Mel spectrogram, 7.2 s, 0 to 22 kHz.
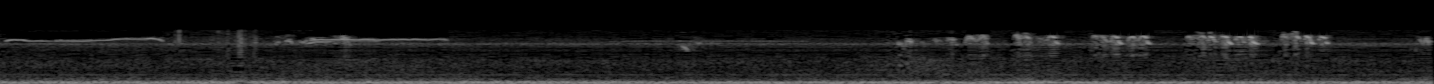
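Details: Bald eagle heard at its nest in southwest Florida on 13 March 2024 at 23:19 by a nest camera: two long, thin high whistles early on, then a quiet gap, then a run of quick chittering notes; low steady rumble throughout.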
